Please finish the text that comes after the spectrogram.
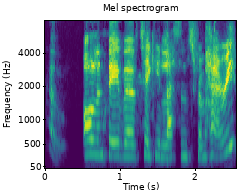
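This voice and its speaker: A woman's voice: high-pitched, fairly even intonation, fairly quick, sharp tone, no echo. A woman playing an earnest, bossy, bookish teenage schoolgirl in an amateur table read. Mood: brisk, organizing.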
